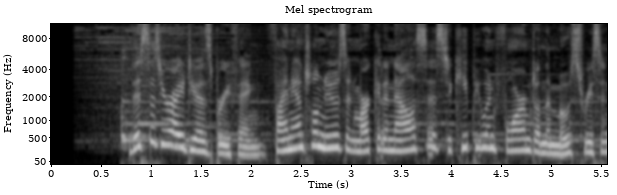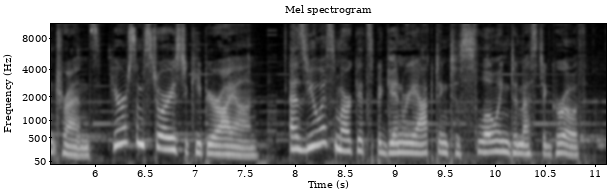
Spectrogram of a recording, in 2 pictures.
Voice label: female narration

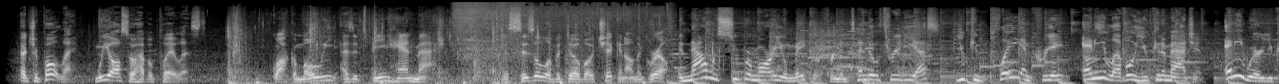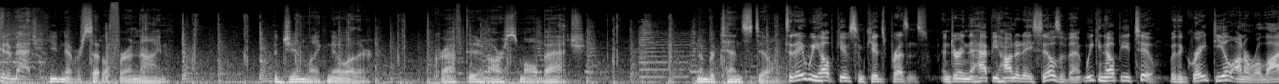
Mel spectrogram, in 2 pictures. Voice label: Commercial

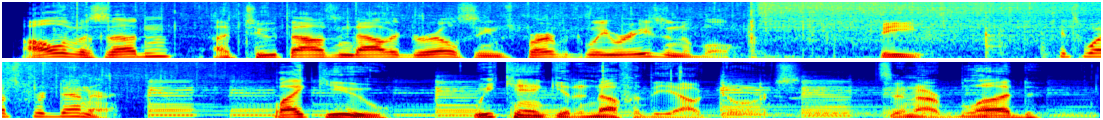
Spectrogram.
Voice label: Commercial

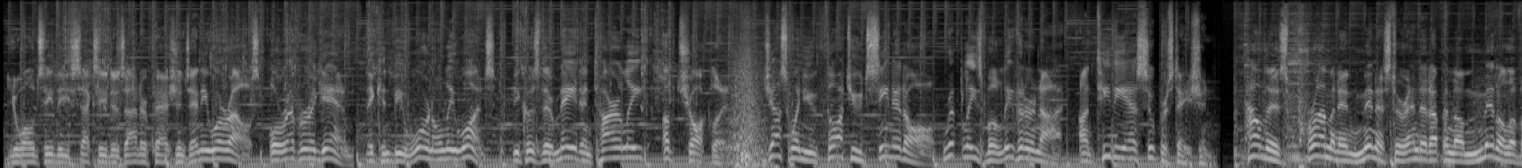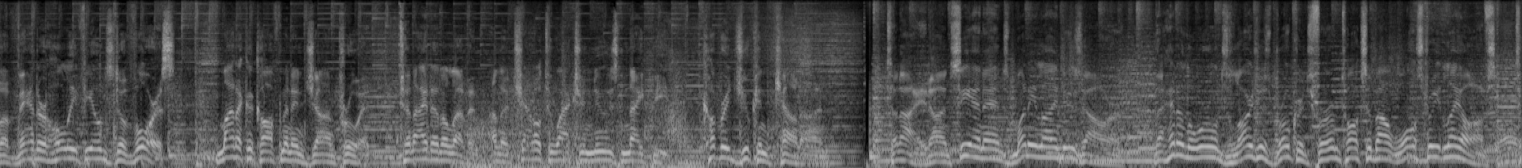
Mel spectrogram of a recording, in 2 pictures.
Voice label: PROMOS; Moore Talent

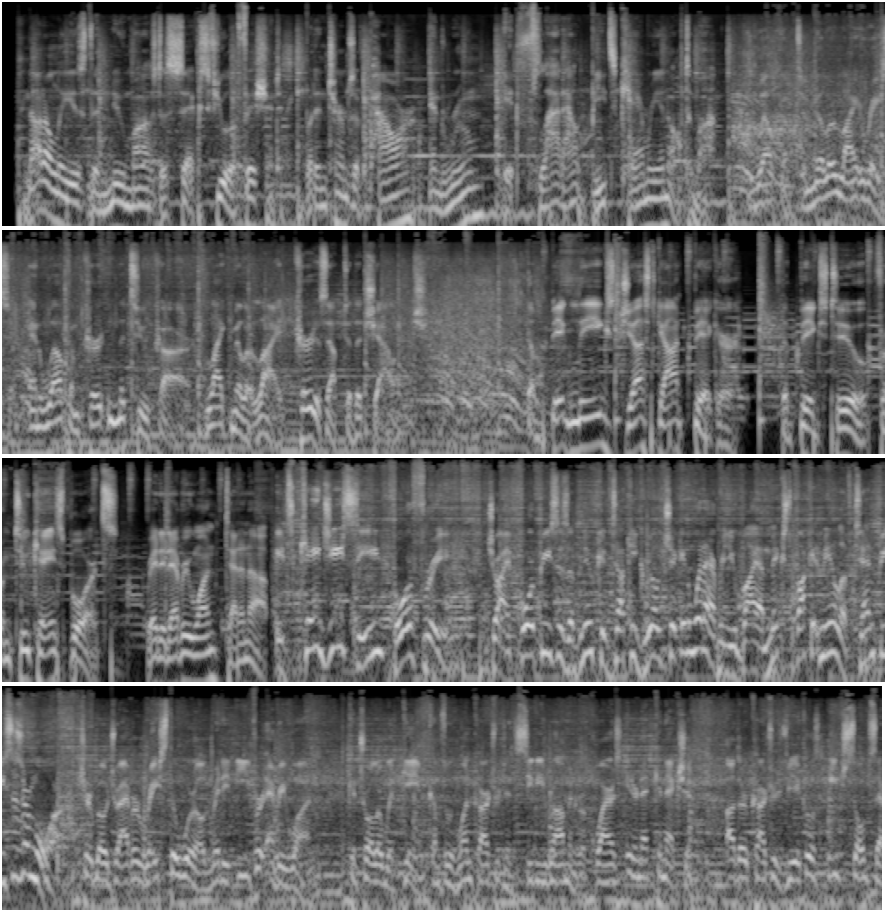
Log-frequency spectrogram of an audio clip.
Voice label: Commercial

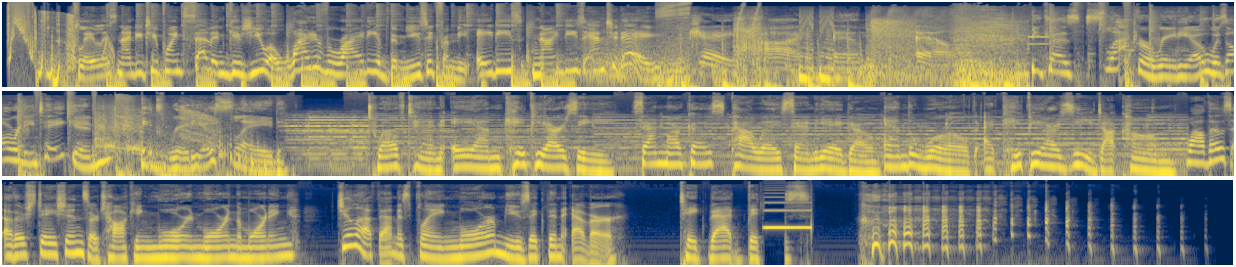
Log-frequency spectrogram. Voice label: Imaging

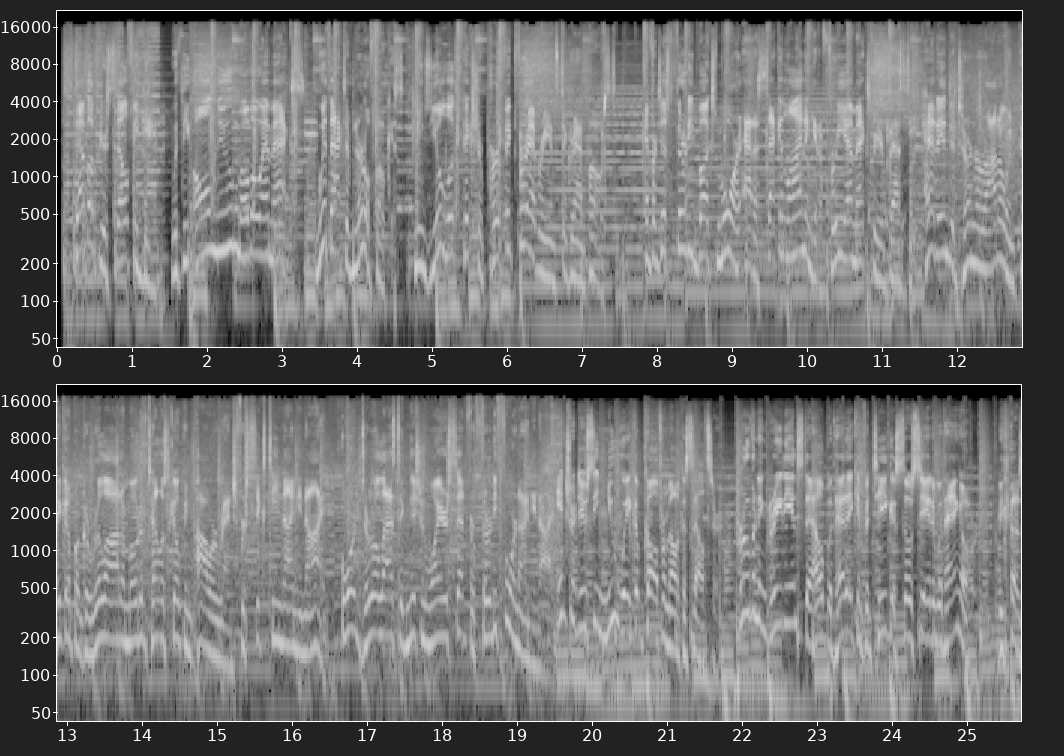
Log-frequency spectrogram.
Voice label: Male, commercial

